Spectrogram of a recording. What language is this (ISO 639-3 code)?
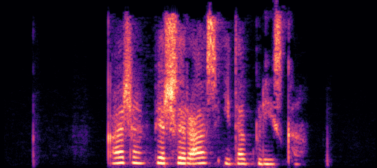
bel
